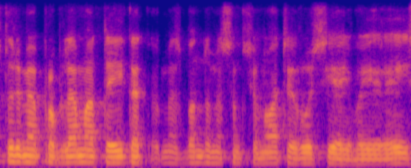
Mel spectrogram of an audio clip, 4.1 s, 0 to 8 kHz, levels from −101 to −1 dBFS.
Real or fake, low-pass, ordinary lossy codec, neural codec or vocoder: real; 7.2 kHz; Opus, 16 kbps; none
